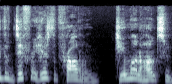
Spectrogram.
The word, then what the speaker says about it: Djimon Hounsou: And Djimon Hounsou, is that how you Jim- pronounce Djimon Hounsou.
